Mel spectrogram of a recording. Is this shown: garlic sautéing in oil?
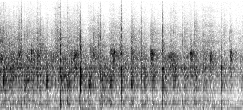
no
